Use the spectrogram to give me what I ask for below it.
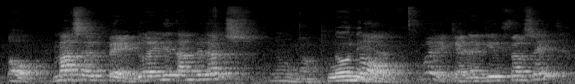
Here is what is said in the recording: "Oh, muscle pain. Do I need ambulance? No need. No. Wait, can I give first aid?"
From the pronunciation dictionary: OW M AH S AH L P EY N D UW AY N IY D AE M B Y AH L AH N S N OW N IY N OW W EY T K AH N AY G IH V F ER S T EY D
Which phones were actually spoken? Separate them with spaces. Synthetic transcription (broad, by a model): OW M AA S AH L P EY N D UW AY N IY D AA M B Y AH L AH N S N OW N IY N OW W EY K AH N AY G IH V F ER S EY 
